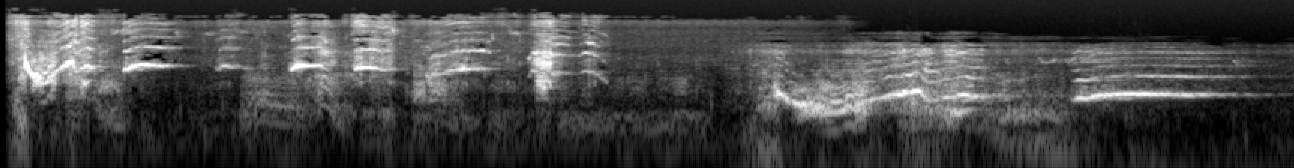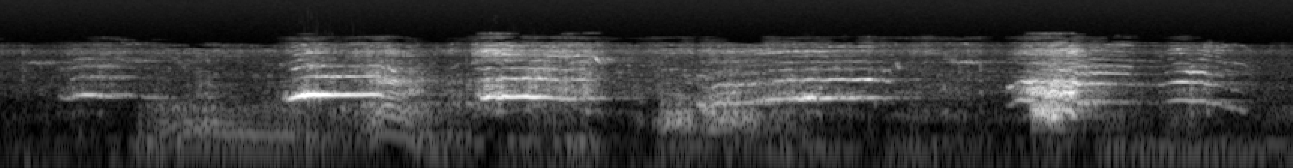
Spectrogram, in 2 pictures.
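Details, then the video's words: Several dogs play-fighting with one another; sharp yelps and barks at first, then drawn-out growling snarls and whining cries with wavering tones, in bursts about every second or two. "poor dog angry with friends"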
